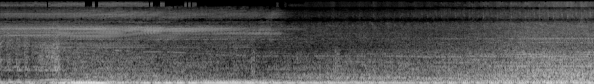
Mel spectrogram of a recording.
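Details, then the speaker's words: 27-year-old Dodge Ram 2500 after repairing a bad exhaust manifold leak at cylinder 6 (drilling, welding, stud extraction). Deep, even idle with no ticking or puffing at the manifold: normal idle, leak fixed. "Nothing. No exhaust leaks whatsoever. Very excited by this."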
